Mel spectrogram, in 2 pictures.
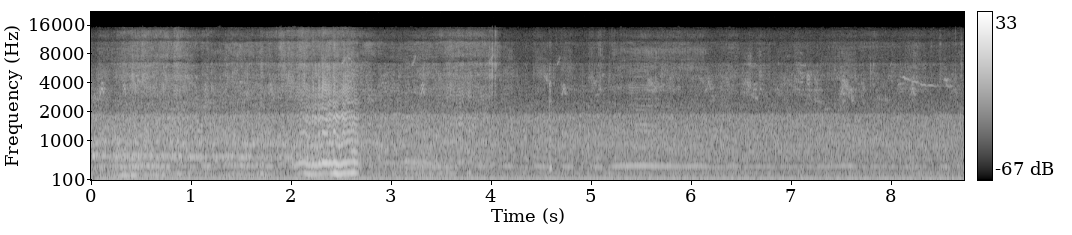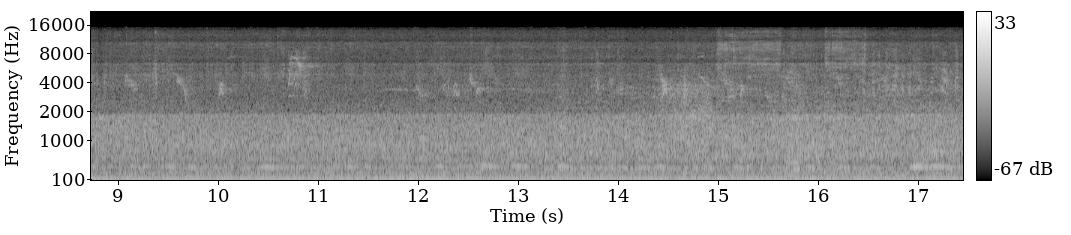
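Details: Honey bees around hive boxes left all day in a truck bed, stored early in the morning after most bees had left overnight; a steady, low, diffuse buzzing hum with a brief louder passing drone near the start.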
